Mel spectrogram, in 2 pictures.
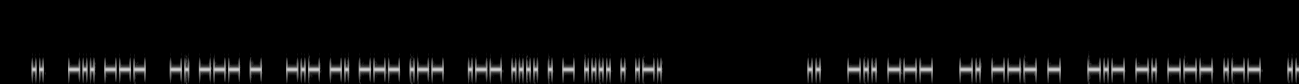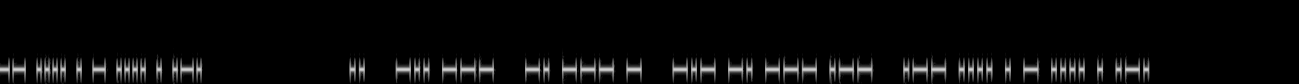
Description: Morse code, heard as a keyed tone, about 29 wpm, 700 Hz. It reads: I DO NOT KNOW WHETHER I DO NOT KNOW WHETHER I DO NOT KNOW WHETHER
